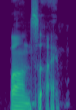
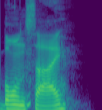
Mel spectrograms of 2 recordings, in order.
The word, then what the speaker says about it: bonsai: that's what pretty much every American, I think, calls these little trees bonsai. But uh, in Japanese, it would be pronounced bonsai.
